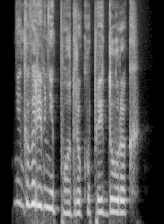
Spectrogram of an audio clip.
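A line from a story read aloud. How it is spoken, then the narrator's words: Snapping retort. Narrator (Russian): огрызнулась Аэлина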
